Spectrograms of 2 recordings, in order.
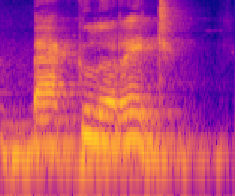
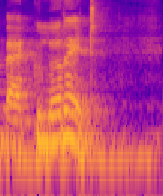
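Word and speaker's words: Baccalaureate: आईबी यानी international बैक्लरेट, हाँ, pronunciation थोड़ा ट्विस्ट है, इंटरनेशनल बैक्लरेट।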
